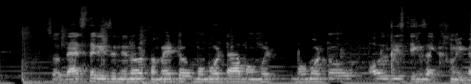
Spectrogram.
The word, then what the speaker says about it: Momota: Our rockstar is saying tomato and potato both rhyme with Momoto.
